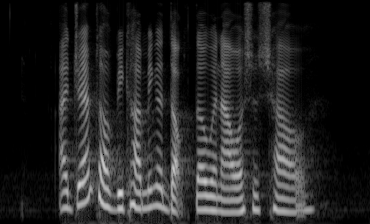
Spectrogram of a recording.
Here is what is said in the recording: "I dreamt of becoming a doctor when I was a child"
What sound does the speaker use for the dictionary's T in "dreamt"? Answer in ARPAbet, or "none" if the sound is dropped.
T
